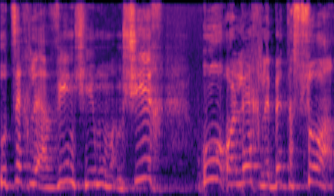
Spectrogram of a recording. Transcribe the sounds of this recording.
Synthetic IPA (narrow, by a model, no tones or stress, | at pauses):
ut͡sɐʁiχleavinʃeimhumamʃiχ | uole̞χle̞bethaso̞a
